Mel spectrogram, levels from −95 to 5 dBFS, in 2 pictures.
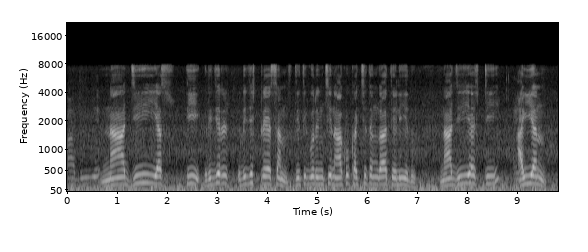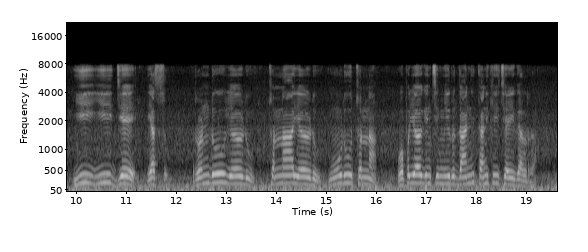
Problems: constant background noise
